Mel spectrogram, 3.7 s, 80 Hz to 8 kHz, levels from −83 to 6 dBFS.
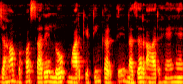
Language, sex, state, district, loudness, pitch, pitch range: Hindi, female, Bihar, Purnia, -19 LUFS, 155 Hz, 145-170 Hz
